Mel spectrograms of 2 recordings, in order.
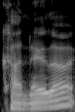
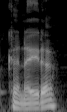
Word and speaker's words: Kaneda: He was also the voice of Kaneda in Akira. Or Kaneda, depending on how you say it.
